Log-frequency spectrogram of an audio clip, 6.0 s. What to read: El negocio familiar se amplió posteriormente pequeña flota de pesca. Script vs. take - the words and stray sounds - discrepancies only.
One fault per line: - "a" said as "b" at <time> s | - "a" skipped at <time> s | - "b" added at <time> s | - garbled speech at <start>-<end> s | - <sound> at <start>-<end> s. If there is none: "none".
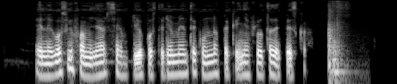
- "con una" added at 3.0 s
- thud at 4.9-5.6 s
